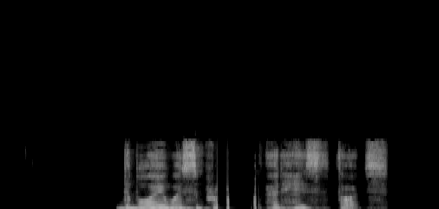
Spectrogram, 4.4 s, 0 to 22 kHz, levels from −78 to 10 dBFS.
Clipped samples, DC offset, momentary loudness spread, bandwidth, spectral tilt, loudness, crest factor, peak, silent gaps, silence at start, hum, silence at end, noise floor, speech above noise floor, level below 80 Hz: under 0.1%; under 0.1%; 13 LU; 7.8 kHz; -4.5 dB/octave; -26 LUFS; 18 dB; -10 dBFS; 2.48-2.52 s; 1.2 s; none; 0.5 s; -85 dBFS; 60 dB; -62 dBFS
